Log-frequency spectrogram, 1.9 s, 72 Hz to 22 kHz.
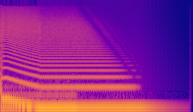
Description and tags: Jungle Bass Hit F0
Jungle Bass [Instrument]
